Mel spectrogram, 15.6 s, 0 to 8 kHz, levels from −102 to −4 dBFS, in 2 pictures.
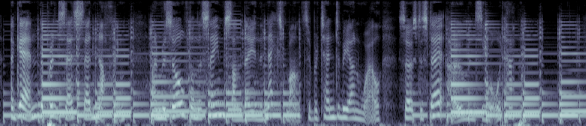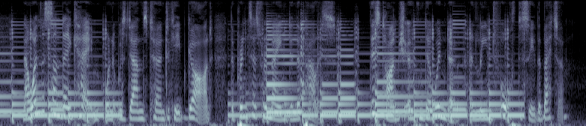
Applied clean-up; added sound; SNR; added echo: none; Electric guitar; -4 dB; none.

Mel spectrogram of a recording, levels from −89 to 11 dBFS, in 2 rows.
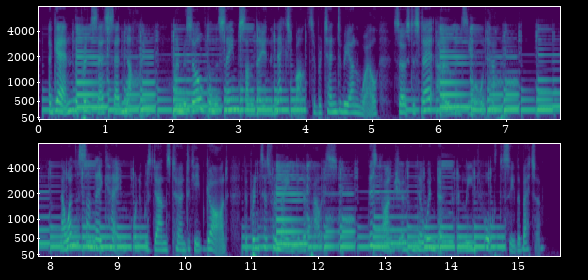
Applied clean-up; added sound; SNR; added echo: neural mask model RNNoise.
